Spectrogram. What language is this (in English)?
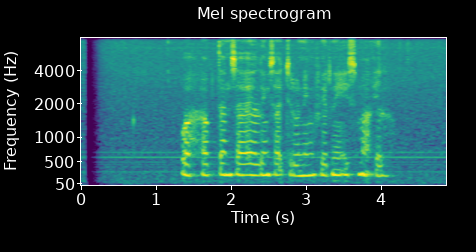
Javanese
